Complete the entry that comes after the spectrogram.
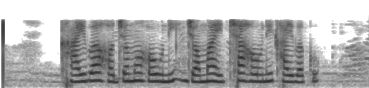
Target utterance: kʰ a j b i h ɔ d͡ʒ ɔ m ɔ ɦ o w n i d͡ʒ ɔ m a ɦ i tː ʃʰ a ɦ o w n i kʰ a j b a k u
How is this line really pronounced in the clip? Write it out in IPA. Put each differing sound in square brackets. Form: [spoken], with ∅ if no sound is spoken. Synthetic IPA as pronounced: kʰ a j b [a] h ɔ d͡ʒ ɔ m ɔ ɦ o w n i d͡ʒ ɔ m a [∅] i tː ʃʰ a ɦ o w n i kʰ a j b a k u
